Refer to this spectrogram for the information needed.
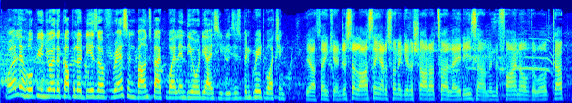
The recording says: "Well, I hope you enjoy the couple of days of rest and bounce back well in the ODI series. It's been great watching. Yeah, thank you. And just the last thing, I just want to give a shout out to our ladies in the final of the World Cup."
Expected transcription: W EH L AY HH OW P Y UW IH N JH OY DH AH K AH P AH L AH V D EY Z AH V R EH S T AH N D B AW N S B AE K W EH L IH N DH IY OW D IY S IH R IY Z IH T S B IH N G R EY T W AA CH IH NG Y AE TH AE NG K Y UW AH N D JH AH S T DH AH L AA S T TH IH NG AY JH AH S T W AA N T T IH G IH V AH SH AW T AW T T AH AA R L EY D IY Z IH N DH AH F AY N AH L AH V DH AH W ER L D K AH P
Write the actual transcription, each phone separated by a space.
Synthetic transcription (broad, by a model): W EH L AY HH OW P Y UW IH N JH OY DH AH K AH P AH L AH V D EY Z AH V R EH S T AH N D B AW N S B AE K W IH L IH N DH IY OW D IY S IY R IY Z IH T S B IH N G R EY T W AA CH IH NG Y AE TH AE NG K Y UW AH N JH AH S T DH AH L AA S T TH IH NG AY JH AH S T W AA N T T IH G IH V AH SH AW T AW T T AH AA L EY D IY Z IH N DH AH F AY N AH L AH V DH AH W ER L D K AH P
